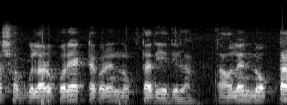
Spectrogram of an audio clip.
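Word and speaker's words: ض: আমাদের জিহ্বার গোড়া অর্থাৎ আমাদের জিহ্বার একবারে ভিতরের অংশটা ডান পাশের মাড়ির সঙ্গে লাগবে।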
